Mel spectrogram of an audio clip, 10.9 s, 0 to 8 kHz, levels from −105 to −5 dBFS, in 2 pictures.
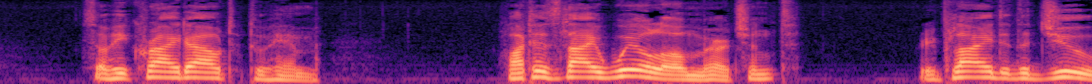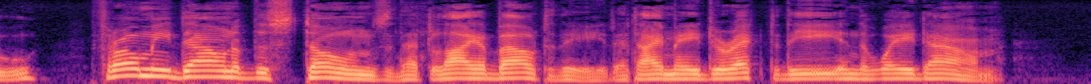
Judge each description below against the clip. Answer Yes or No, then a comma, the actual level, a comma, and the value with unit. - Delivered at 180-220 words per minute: Yes, average, 185 wpm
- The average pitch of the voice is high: No, low, 135 Hz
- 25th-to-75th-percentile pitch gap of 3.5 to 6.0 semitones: Yes, average, 4.7 semitones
